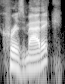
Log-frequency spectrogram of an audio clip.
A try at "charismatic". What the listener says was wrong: You put the emphasis on the wrong syllable.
